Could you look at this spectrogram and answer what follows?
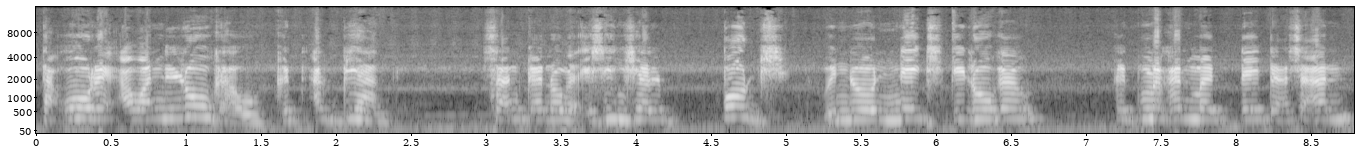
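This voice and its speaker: A man's voice: very high-pitched, little pitch movement, a little slow, bright, forceful tone, a little hiss or hum, heavily acted, rough recording. A man with an Ilocano accent playing an indignant, emphatic village chairman in a radio comedy drama. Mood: agitated complaint. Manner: emphatic, complaining. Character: indignant male village chairman lodging a grievance.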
